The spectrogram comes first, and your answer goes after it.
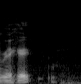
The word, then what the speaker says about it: Rueckert: If you just search T is silent, though.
